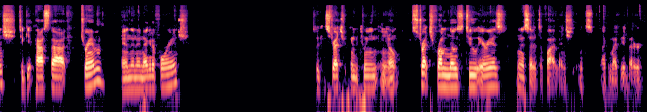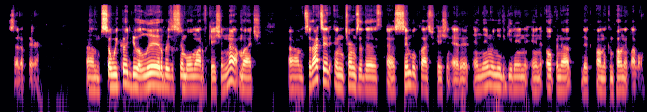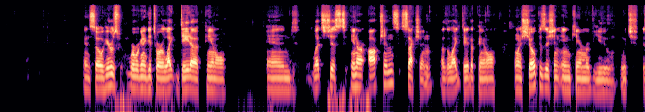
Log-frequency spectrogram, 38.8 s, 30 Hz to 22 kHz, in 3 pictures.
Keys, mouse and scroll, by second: 0.2 click, 2.6 click, 3.5 4, 5.7 click, 6.2 click, 6.8 click, 9.7 click, 11.7 click, 12.0 5, 12.7 Tab, 18.9 click, 22.4 right click, 23.8 click, 29.0 click, 33.7 click, 35.4 click.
